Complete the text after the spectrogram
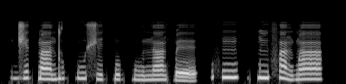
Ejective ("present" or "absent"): absent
